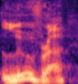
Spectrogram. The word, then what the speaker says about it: Louvre: Babbel says the correct pronunciation, there you go, is Louvre, with a very soft pronunciation on the R.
